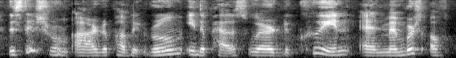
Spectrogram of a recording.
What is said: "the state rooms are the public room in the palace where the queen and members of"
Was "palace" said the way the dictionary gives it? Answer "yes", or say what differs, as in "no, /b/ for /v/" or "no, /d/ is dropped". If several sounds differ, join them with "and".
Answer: yes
